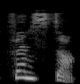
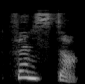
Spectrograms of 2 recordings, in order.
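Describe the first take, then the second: First: The middle cluster sounds like st. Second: The middle cluster sounds like st.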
